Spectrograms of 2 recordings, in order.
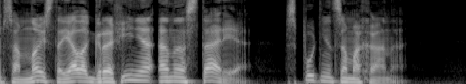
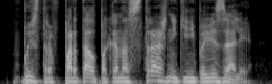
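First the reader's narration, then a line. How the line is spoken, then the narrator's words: Whisper. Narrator (Russian): прошептала Анастария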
